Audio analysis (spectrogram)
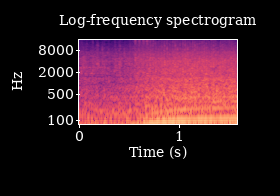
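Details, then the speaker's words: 1952 Willys Overland CJ3A, choke just pushed in, revved with throttle button: low, even engine note climbs smoothly, steady with no knocks, misses or exhaust leaks, runs like a sewing machine; healthy engine revving. "see how the engine reps up then you can push it back in or you can use the gas pedal so um you can see here it just runs really really smooth and runs like a little sewing machine and uh sounds real nice no exhaust leaks or anything like that"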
